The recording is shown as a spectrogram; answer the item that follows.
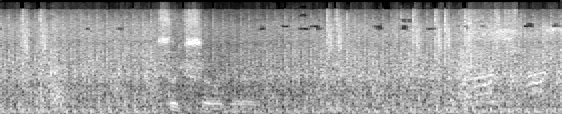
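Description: Rapid cannon fire from the crab tank's special weapon in a video game, a dense continuous burst of gunfire-like blasts running throughout, with a person talking over it.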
